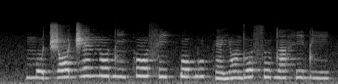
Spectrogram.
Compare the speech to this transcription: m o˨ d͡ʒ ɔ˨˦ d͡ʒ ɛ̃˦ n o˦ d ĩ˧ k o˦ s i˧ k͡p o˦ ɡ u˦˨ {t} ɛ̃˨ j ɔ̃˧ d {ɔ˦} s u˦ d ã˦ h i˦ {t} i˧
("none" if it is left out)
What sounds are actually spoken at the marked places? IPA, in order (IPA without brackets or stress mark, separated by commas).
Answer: k, o˦, d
